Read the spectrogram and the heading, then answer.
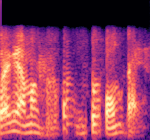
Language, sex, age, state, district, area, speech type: Assamese, male, 18-30, Assam, Lakhimpur, rural, conversation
